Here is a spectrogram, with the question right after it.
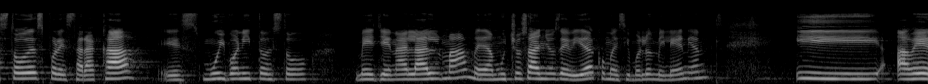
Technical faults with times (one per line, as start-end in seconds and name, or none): none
